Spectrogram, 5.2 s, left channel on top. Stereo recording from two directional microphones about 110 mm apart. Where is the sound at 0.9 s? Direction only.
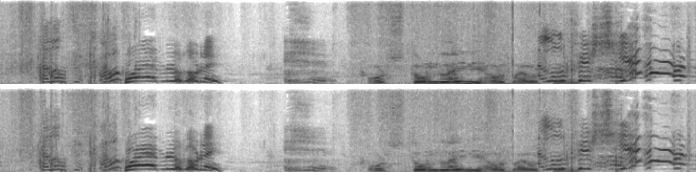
5° right (ahead or behind).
